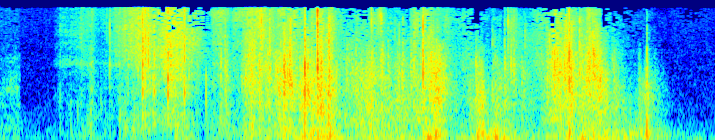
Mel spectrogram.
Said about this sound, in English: Turning the page to the Daily Northern Argus in Rockhampton.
